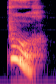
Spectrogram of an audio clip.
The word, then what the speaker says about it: pour: en, du, elle, au, pour. Don't forget the R at the end.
